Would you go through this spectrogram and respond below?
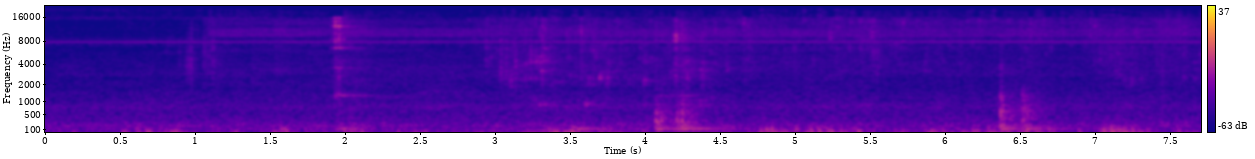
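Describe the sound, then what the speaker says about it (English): Alcohol trickles slowly into a hand sanitizer gel mixture while it is stirred, producing soft intermittent drips and light liquid clinks against glass, fairly quiet and close, with no talking. "add alcohol into the gel mixture slowly, while continue to stir to ensure gel is smooth and properly formed"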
